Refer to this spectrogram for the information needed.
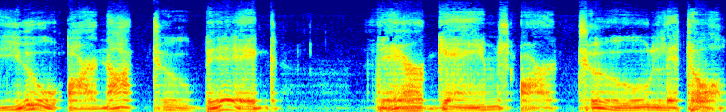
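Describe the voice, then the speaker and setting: Growling in a put-on character voice, a woman speaks at a very slow pace. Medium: read story. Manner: slow, gentle.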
